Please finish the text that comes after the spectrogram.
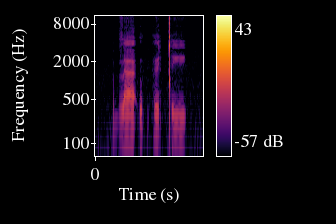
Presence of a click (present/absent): present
